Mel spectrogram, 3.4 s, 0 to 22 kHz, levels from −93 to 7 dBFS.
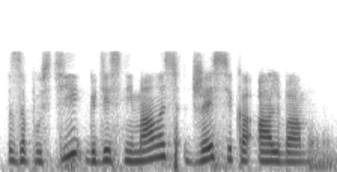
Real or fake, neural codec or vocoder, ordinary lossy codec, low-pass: fake; codec, 16 kHz in and 24 kHz out, 1 kbps, XY-Tokenizer; MP3, 64 kbps; 7.2 kHz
